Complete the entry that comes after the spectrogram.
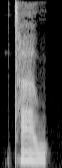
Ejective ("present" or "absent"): absent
